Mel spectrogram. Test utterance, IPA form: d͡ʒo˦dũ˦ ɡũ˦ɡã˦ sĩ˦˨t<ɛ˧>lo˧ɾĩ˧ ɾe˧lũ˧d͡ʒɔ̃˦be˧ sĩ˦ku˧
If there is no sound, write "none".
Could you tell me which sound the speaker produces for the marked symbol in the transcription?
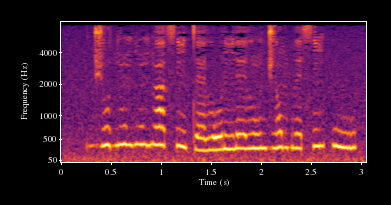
ɛ˨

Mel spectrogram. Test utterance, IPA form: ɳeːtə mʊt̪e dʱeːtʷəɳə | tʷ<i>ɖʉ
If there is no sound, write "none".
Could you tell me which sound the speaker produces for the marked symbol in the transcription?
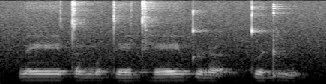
e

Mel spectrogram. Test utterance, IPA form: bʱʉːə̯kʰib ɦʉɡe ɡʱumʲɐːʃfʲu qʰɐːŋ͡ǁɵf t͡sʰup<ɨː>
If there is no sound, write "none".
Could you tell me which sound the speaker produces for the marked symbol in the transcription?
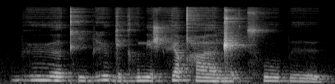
ɨː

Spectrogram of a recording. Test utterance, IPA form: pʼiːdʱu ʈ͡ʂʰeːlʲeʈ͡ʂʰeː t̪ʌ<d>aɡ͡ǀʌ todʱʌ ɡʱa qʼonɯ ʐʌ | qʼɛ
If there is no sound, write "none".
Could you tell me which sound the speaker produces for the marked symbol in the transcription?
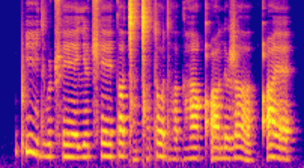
ɡ͡ǀ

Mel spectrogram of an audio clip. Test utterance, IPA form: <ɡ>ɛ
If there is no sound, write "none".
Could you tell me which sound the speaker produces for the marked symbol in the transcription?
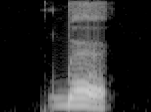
ɡ͡b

